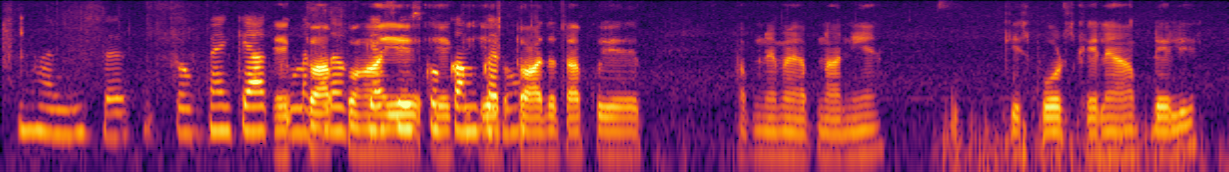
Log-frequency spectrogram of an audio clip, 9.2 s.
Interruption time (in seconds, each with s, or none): 2.1 s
